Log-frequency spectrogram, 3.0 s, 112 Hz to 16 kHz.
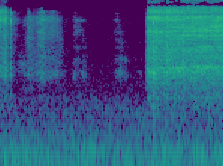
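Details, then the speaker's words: Konica IIIA 35mm rangefinder mechanical self-timer running: a loud, steady high-pitched whirring buzz starts abruptly and runs evenly; the self-timer works normally, just extremely loud. "um self timer works and it's extremely loud okay"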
